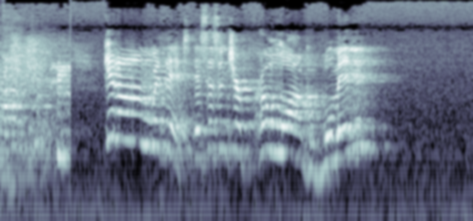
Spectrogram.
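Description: A young woman speaks dramatically, close by.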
